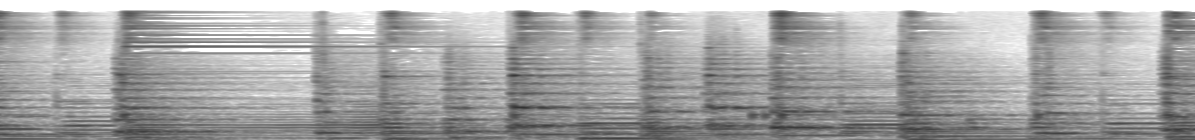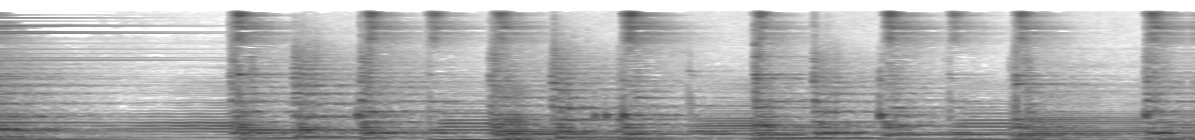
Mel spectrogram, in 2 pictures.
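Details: Orchestral string music with bowed bass and cello notes plays throughout, with no animal sounds.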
